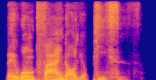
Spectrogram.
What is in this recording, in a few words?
chatter positive; sorlag; frag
